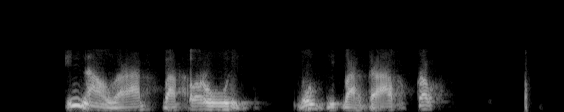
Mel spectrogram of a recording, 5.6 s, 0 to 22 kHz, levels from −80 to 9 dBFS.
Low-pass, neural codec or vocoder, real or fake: 3.6 kHz; codec, 24 kHz, 1.5 kbps, HILCodec; fake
